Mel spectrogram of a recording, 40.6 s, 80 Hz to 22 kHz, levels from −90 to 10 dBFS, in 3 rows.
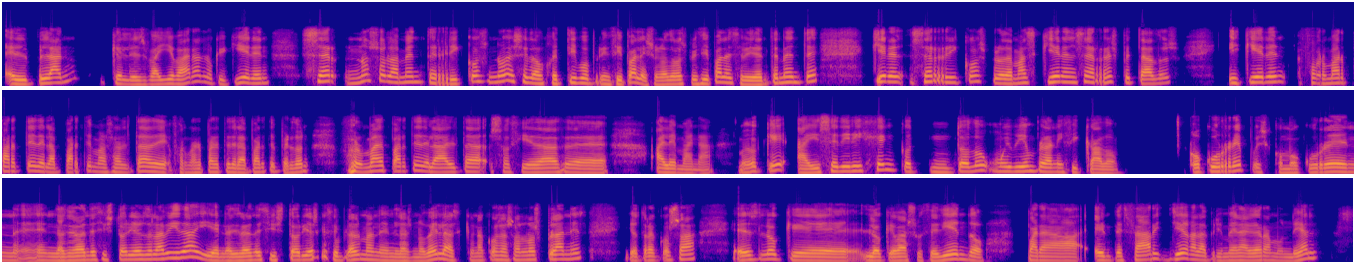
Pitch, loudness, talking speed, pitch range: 170 Hz, -23 LUFS, 170 wpm, 150-200 Hz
